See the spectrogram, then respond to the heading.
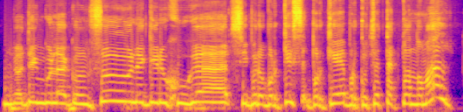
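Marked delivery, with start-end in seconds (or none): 0.0-2.3 mock childish whining. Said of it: "Llorando como un niño".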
